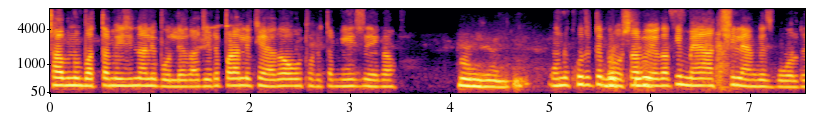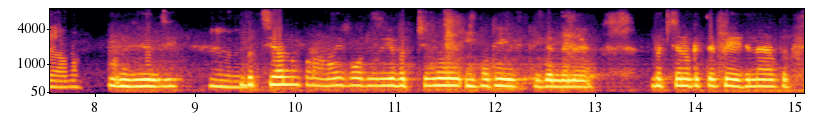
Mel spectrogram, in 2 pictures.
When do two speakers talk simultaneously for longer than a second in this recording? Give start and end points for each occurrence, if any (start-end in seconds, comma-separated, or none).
none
